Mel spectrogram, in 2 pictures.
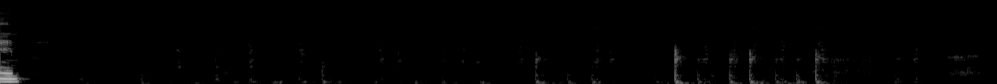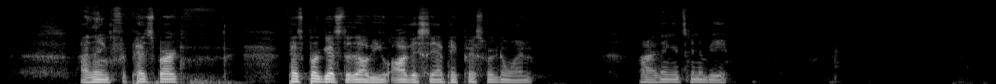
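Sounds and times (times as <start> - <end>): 
speech: 0.0 - 0.3, 10.8 - 12.0, 12.8 - 15.4, 16.4 - 17.3
pen scratching across a ripped scrap of paper: 0.7 - 9.4, 19.4 - 19.9.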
